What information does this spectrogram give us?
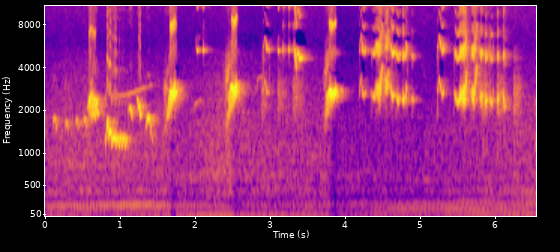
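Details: White-rumped shama song used to provoke other birds to sing, mixing harsh squawky notes with brief whistles and buzzy chattering bursts.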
